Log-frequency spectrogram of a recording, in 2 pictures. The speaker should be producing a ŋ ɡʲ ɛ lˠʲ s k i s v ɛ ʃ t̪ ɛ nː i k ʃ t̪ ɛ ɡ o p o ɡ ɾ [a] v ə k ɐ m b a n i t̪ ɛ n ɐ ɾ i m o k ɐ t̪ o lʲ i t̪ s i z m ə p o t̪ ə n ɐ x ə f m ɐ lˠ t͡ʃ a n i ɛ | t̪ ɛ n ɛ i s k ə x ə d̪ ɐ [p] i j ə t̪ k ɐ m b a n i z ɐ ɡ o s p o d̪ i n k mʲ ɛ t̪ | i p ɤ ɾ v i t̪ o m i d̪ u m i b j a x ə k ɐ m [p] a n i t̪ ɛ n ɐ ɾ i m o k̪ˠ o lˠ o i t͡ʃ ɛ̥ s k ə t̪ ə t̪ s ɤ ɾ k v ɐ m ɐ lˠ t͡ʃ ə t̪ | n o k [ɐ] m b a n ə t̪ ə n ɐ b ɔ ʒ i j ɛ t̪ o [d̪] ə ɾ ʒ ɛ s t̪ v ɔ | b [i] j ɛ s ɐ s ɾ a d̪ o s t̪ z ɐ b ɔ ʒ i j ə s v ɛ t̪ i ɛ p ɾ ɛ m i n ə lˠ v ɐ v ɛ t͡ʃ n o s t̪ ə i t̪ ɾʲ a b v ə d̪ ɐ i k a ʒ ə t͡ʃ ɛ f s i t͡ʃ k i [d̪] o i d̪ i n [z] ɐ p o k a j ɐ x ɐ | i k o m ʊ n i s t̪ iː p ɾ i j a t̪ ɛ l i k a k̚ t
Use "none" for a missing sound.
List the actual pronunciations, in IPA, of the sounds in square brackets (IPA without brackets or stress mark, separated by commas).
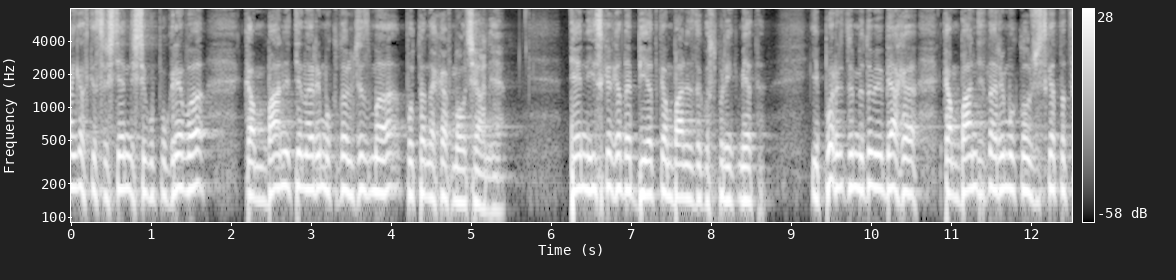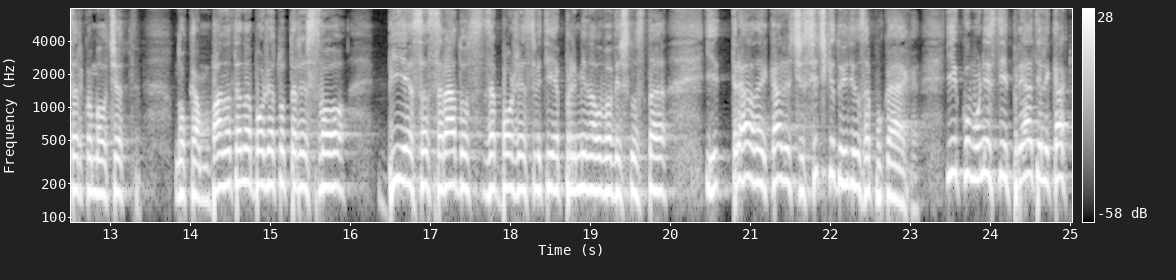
ɛ, b, b, ɐ, t̪, i, d̪, z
